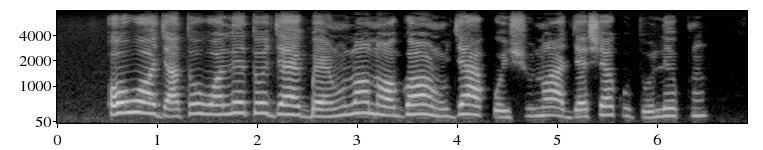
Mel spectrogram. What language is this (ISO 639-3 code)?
yor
